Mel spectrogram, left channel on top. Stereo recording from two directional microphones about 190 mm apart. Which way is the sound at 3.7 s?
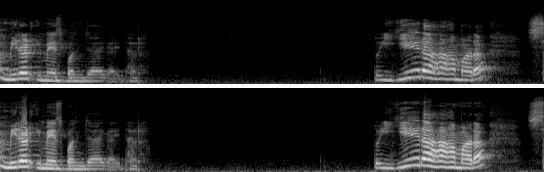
50° right (ahead or behind).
